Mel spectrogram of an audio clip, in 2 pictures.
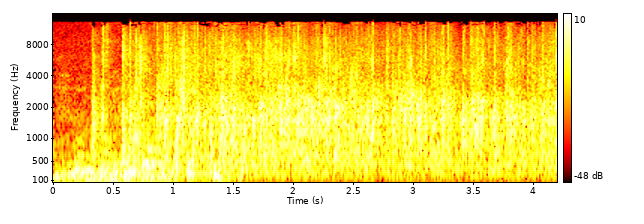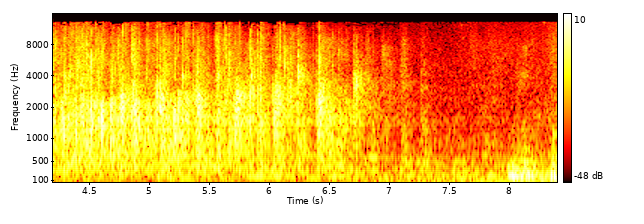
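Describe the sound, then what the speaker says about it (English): A crowd claps in sustained, dense applause that gradually thins out toward the end. "And applaud all of yourselves, will you?"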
